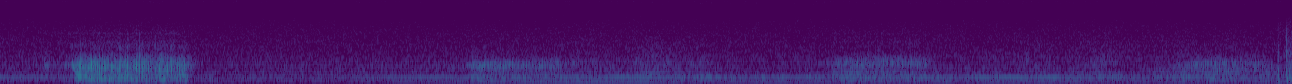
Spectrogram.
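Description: Rough, rattling breath sounds recurring every few seconds, one loud then softer ones, over a steady room hum; snoring.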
